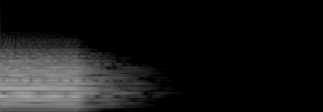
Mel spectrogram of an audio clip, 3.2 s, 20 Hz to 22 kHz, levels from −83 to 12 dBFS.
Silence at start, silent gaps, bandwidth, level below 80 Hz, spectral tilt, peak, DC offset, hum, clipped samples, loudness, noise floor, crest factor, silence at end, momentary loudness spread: 0 s; none; 7 kHz; -78 dBFS; -5.5 dB/octave; -8 dBFS; under 0.1%; none; under 0.1%; -23 LUFS; -76 dBFS; 20 dB; 2.1 s; 15 LU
